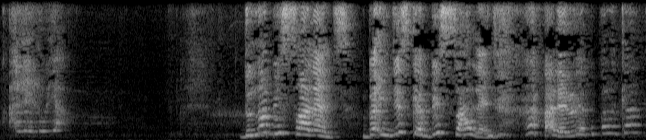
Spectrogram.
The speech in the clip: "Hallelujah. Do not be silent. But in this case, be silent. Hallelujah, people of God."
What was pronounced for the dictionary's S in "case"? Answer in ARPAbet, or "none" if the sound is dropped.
none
